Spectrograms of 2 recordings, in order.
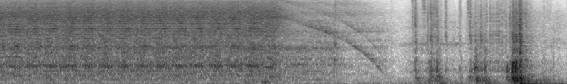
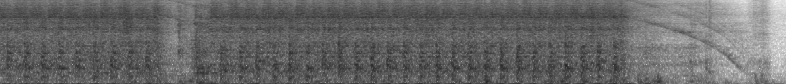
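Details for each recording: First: Flooded Mitsubishi Eclipse after starter replacement and cleaned wires, spark plugs out: even, strong whirring crank with no drag, then clean spin-down; healthy starter cranking. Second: Flood-damaged Mitsubishi Eclipse: the starter spins the engine at a steady, even churn but it never catches, then cuts out. There is no spark and no fuel pressure, and the check engine light flickers dim and bright.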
